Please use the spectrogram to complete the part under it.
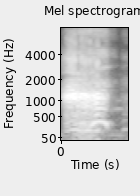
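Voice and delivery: sharp yelp of pain; pained cry. Real, not acted. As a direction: cry out as claws sink in. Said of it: "clawing the fuck out of my thighs".

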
